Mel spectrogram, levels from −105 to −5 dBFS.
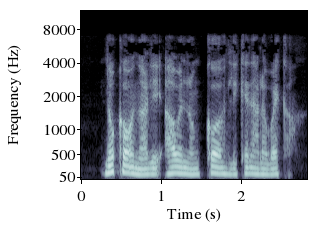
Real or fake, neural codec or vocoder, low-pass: real; none; 7.2 kHz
